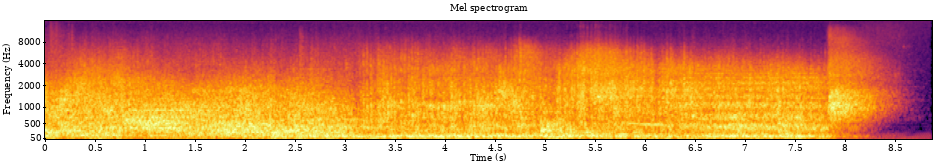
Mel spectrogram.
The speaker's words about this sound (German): Es zischt ein Blitz durch die Decke des Palastes, ein unbeschreiblicher Donnerschlag.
